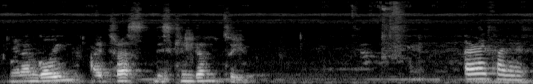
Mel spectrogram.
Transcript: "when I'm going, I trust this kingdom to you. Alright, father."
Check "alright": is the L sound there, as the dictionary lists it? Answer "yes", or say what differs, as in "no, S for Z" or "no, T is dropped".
no, L is dropped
